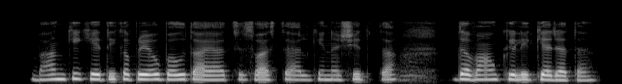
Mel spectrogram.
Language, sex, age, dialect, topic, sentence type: Hindi, female, 18-24, Marwari Dhudhari, agriculture, statement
